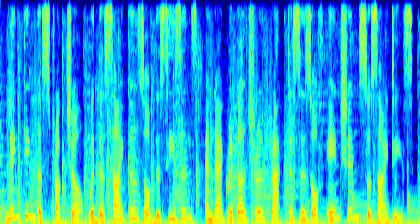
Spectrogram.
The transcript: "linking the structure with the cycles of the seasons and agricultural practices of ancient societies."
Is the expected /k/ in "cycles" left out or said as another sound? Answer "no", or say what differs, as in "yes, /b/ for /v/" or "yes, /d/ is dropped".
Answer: no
